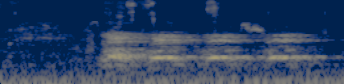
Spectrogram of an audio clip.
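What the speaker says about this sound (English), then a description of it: "Fidgety little puppy" A puppy in training gives a few short, high whimpering yips in a quick series, close and fairly quiet over a low background rumble.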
